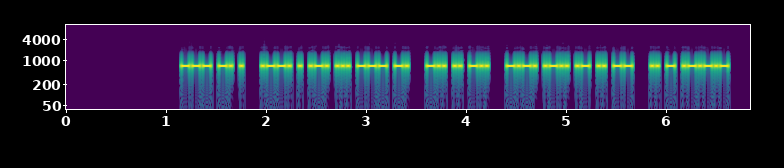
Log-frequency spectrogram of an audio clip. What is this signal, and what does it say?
Morse code, heard as a keyed tone, about 44 wpm, 700 Hz. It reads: ONE PERSON DID CLAIM IT.
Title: Sentences from Top 1500 Words 45wpm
